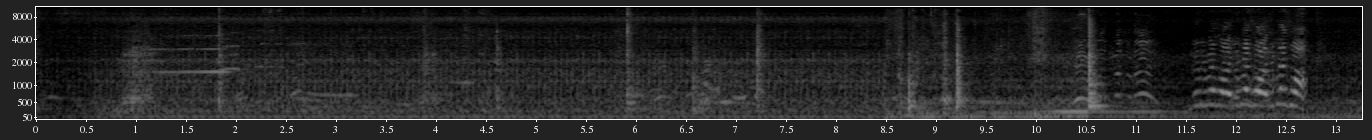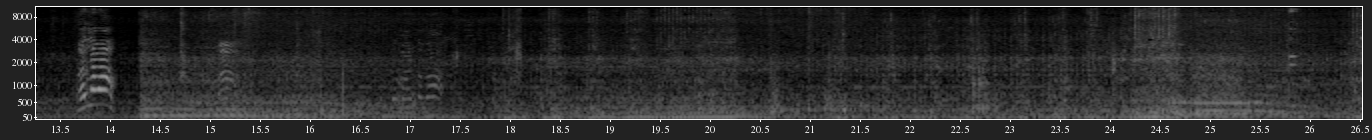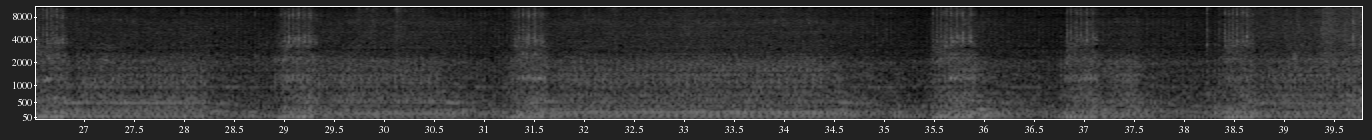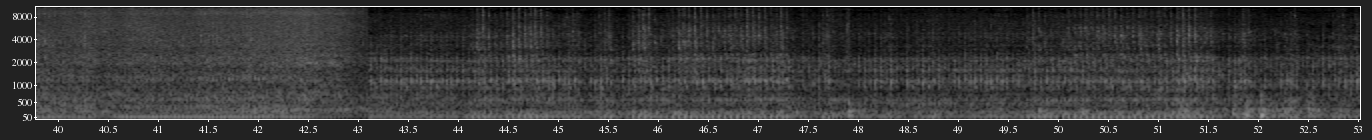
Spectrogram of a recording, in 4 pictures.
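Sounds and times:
tractor diesel engine running: 0.0 - 53.0
soil and rocks dumping: 14.3 - 18.3, 19.6 - 34.4, 38.2 - 43.5, 46.8 - 53.0.

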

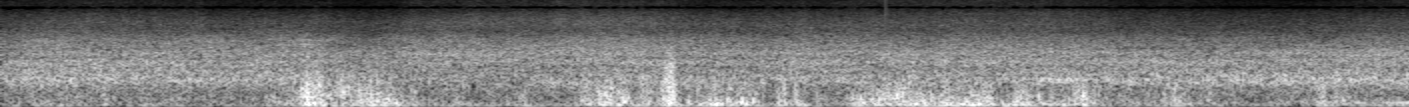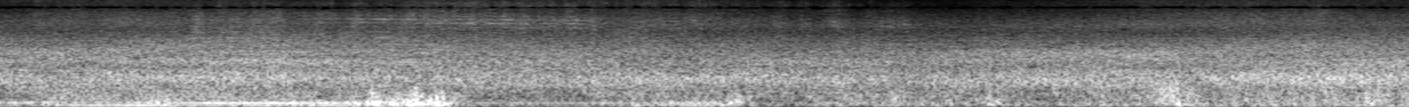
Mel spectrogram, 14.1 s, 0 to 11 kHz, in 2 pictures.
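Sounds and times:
jet airliner engines taxiing: 0.0 - 14.0
road traffic rumble: 0.0 - 14.0
vehicle engine low hum: 6.6 - 11.7.

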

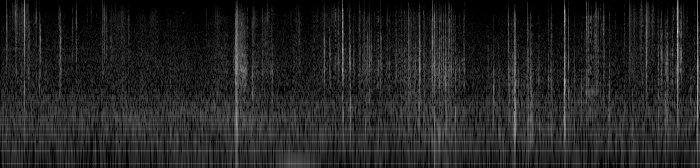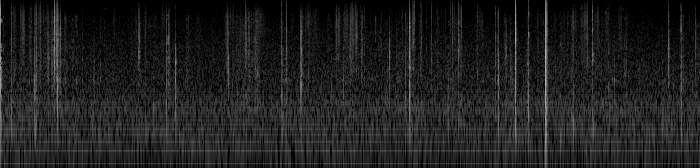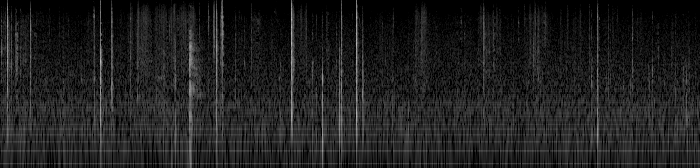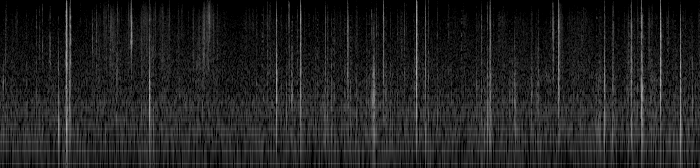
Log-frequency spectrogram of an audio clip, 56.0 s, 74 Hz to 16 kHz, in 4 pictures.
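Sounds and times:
clicks and knocks of tv parts: 4.6 - 15.4, 29.8 - 33.0, 39.7 - 46.3, 47.1 - 56.0.

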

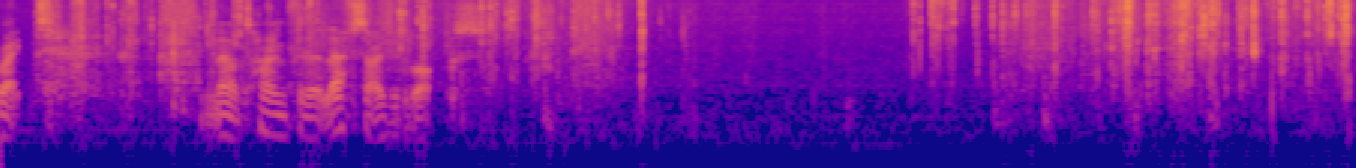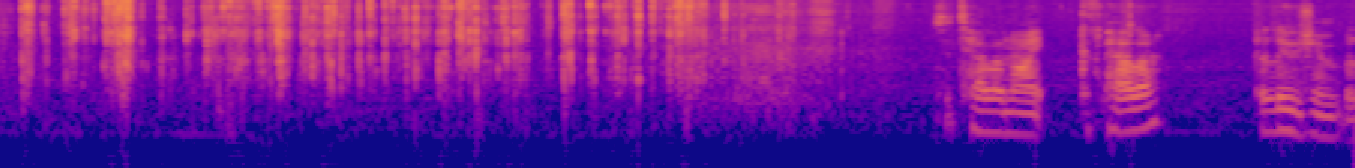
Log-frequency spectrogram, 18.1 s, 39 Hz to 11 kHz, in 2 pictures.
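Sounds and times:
foil wrapper crinkling and tearing: 0.4 - 4.6, 6.0 - 14.4.

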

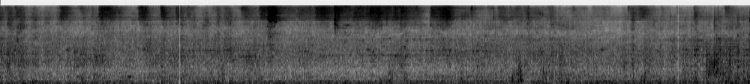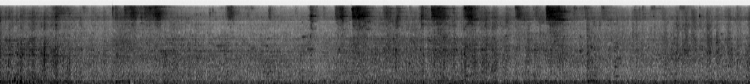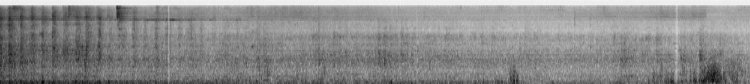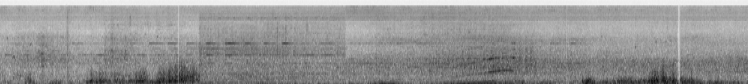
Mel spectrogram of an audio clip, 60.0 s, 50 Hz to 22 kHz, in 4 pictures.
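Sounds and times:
freight train rumbling: 0.0 - 59.9
train wheels squealing: 4.5 - 10.5, 17.5 - 24.6, 30.2 - 35.4.

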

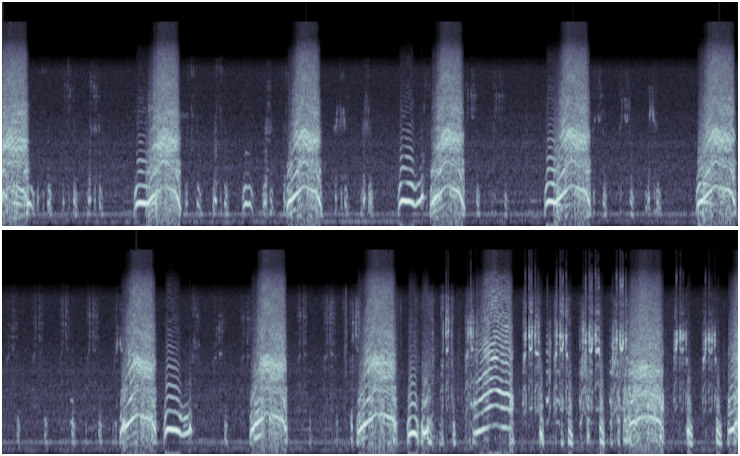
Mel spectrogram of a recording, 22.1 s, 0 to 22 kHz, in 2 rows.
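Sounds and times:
owl giving hoarse calls: 0.0 - 22.0.

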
